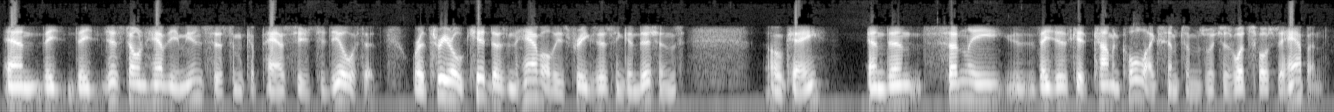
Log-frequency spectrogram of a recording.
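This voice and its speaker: A man of eighty, a guest health expert on a call-in radio talk show, rambling and halting with many fillers over a tinny phone line. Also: medium pitch, no room sound. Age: 80s.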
